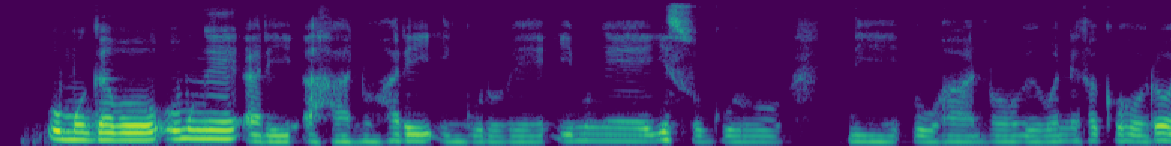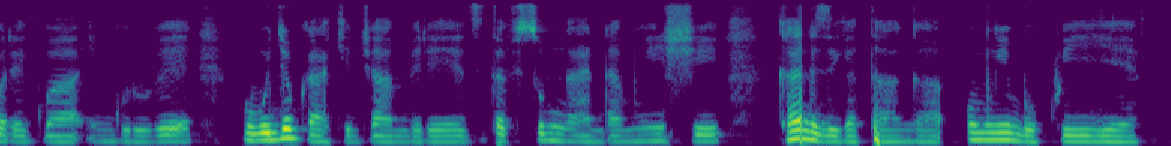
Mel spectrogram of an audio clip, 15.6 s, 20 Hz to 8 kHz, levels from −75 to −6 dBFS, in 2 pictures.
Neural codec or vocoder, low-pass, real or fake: none; 7.2 kHz; real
